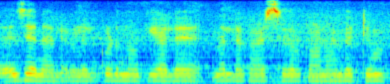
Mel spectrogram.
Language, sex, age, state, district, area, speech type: Malayalam, female, 60+, Kerala, Idukki, rural, spontaneous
